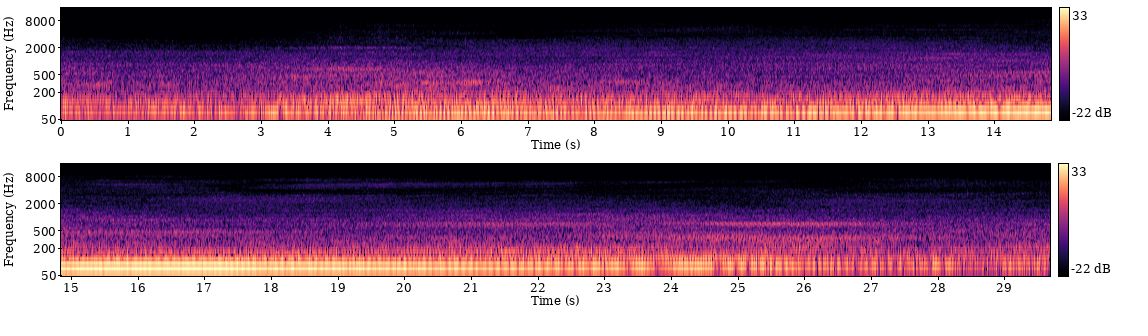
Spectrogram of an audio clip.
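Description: Diesel engines of antique heavy trucks, Brockways among them, running as the trucks drive past one after another. The low engine rumble builds to its loudest about halfway through as a heavy truck passes close, then eases.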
